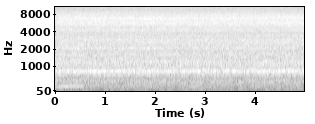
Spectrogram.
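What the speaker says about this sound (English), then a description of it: "You're keeping the heat gun mostly on the lower part." Heat gun blowing steadily on the lower part of a pottery piece at a workshop, giving a loud, continuous close roar and whine throughout with no break.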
